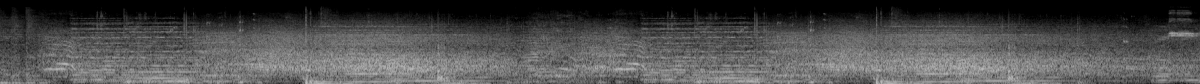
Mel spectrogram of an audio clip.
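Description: Arena crowd cheering that swells and fades twice, with arena music playing under it and a few sharp basketball bounces on the hardwood court.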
